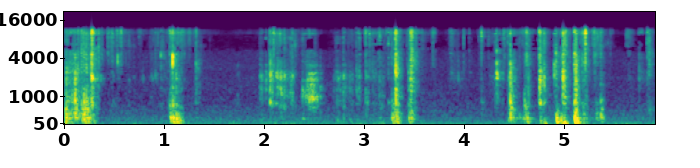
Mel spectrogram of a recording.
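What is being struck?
Bar of soap.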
